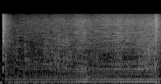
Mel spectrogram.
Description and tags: Single arc of electricity going up a Jacob's Ladder.
This was taken from the audio track of a video shoot. Recorded with the internal microphone of a Sony DCR-TRV8 Handycam.
Still frame from the video:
